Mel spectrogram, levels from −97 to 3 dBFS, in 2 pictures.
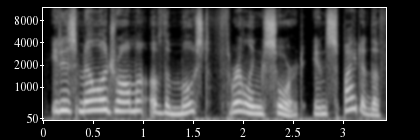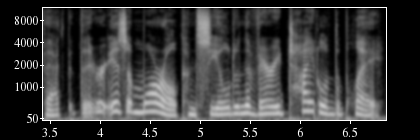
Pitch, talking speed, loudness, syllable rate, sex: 225 Hz, 225 wpm, -20 LUFS, 5.6 syllables/s, female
